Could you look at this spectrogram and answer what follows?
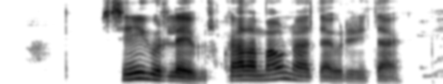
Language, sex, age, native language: Icelandic, female, 40-49, Icelandic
